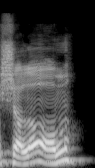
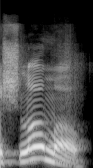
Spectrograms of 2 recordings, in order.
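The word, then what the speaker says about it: שלמה: hey, it tells me, make sure you pronounce the vowel O at the end. Don't say Shalom, which means completely something else, means peace. Say Shlomo. Say the O at the end because I'm talking about Solomon.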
